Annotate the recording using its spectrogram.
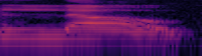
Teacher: आपकी एयर जो है आपकी टंग के साइड से रिलीज होती है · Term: ल साउंड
